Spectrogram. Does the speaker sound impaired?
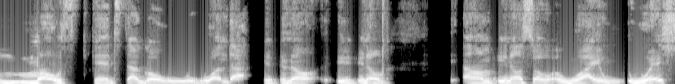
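Yes: stutter; fluent when singing; stutter goes away when singing; here repeated sounds, repeated words.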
